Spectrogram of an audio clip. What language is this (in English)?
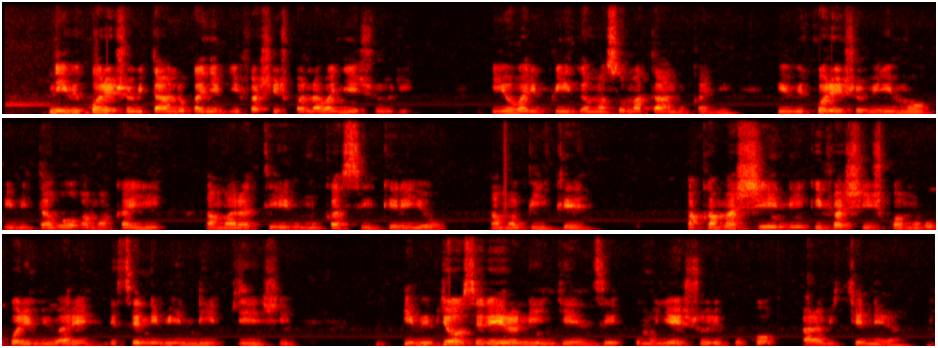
Kinyarwanda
